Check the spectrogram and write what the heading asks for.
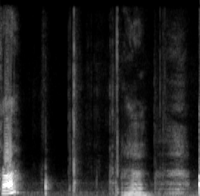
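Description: A tarot card being drawn from the deck and laid on a cloth-covered table: a couple of faint clicks, then a short soft sliding rustle near the end.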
